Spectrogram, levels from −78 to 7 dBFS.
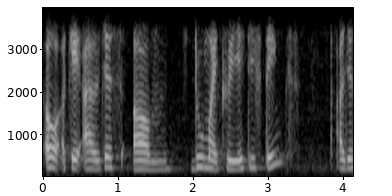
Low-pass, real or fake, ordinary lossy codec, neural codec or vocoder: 3.6 kHz; real; Opus, 32 kbps; none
